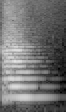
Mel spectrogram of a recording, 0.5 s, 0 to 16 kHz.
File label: MED ATT F# 3, soft violins; Q Up Arts; Denny Jaeger Master Violin Library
